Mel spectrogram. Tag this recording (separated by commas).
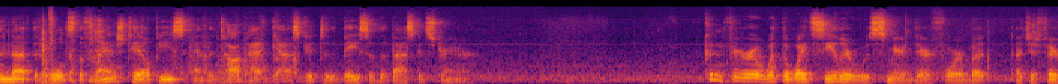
Speech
